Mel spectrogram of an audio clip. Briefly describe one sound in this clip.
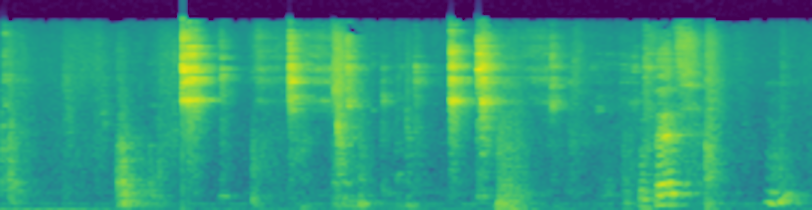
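Dishes clatter as they are taken from a cupboard.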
